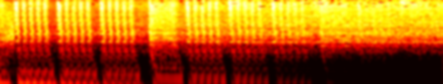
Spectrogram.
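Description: Electronic dubstep-style remix: a rapid, stuttering run of repeated hits over a heavy bass line. The low end drops away about three seconds in.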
